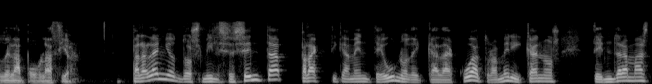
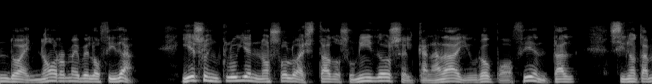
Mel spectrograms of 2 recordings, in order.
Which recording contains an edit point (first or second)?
first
